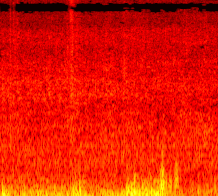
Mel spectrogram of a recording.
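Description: Wind buffeting the microphone over a steady low rumble, with a short louder low burst about one and a half seconds in.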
